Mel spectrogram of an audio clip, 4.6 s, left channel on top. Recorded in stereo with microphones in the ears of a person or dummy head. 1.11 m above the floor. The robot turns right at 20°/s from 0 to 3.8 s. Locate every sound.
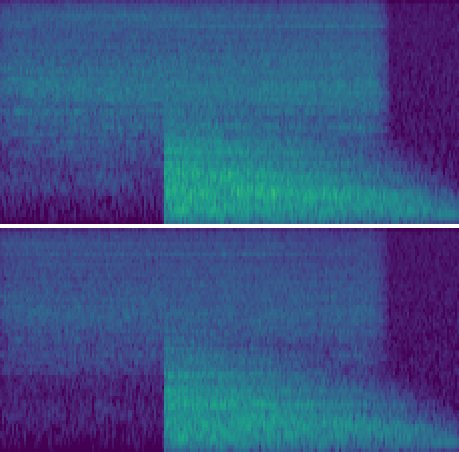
1.6 s an explosion: 5° left, 1.8 m; by 4.5 s 45° left, 1.8 m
